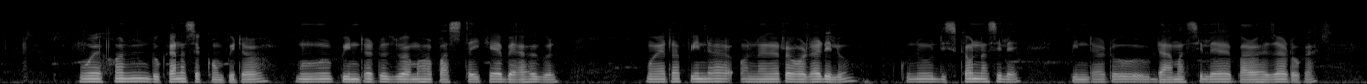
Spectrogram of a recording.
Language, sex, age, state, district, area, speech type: Assamese, male, 18-30, Assam, Lakhimpur, rural, spontaneous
